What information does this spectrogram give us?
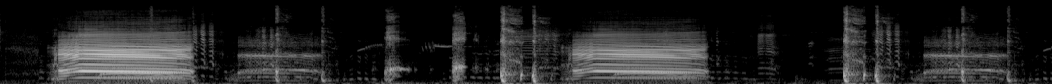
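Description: Sheep in a barn bleat and cough, a whole flock sick with an illness: two long, loud, wavering bleats stand out, with several short, sharp coughs and throat-clearing sounds scattered between them.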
